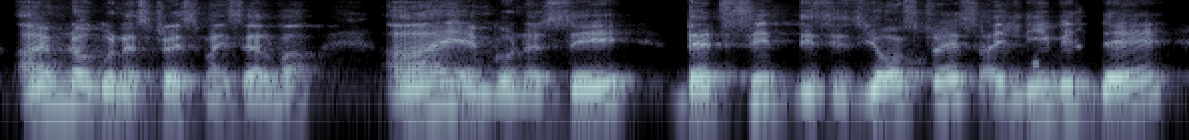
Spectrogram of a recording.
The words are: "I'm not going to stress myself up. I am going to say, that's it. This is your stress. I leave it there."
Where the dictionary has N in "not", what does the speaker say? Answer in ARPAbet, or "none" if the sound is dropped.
N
